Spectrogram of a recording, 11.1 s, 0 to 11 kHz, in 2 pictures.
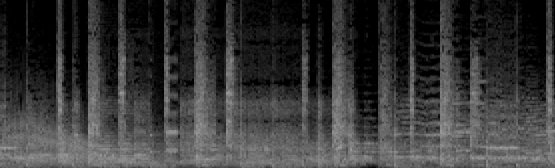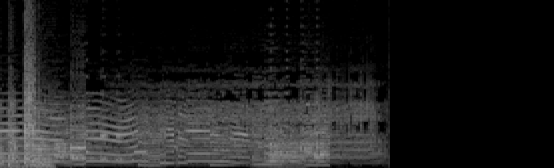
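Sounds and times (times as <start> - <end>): background music with bending held notes: 0.0 - 9.4.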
